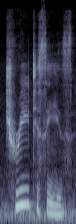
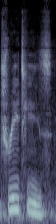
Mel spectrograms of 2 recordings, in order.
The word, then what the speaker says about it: treatises: Okay, and I kept saying treaties. I was getting a little lazy with my articulation there, and I'm sorry, and it pained me every time to hear myself mispronounce the plural form of treatise.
